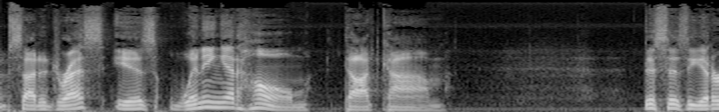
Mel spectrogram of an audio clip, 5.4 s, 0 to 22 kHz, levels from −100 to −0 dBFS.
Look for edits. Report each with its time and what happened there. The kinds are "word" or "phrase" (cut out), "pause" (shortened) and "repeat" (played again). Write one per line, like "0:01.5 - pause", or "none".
none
